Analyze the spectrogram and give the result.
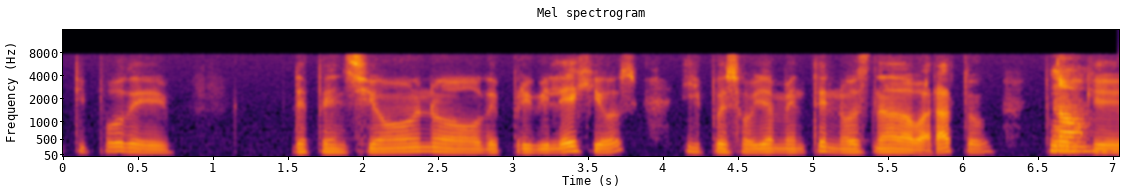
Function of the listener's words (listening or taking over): listening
